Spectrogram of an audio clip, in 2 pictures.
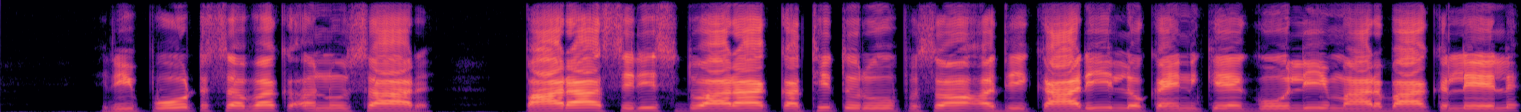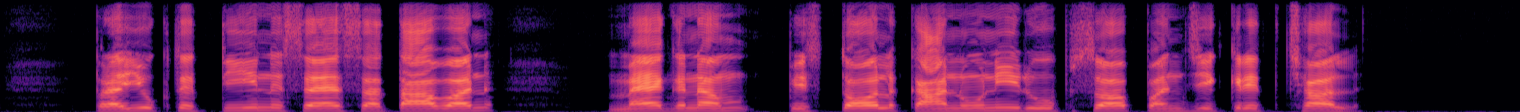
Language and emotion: Maithili, neutral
